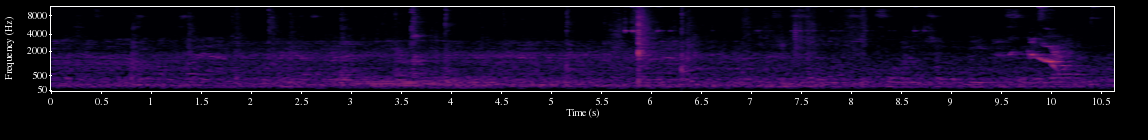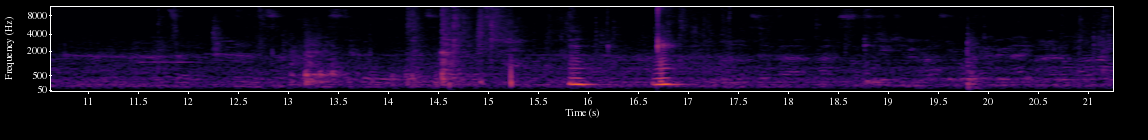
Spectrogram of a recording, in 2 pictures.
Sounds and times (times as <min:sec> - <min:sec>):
Whimper (dog): 0:09.5 - 0:10.3.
